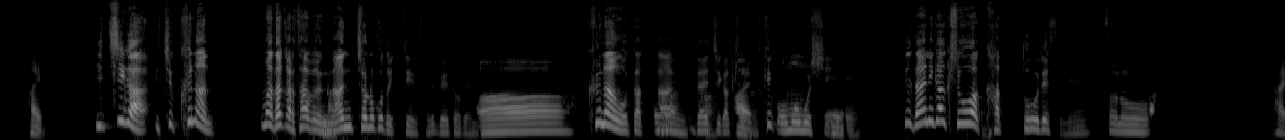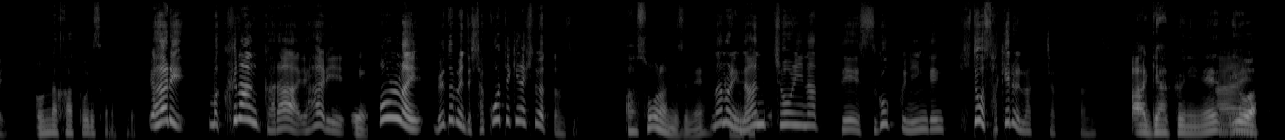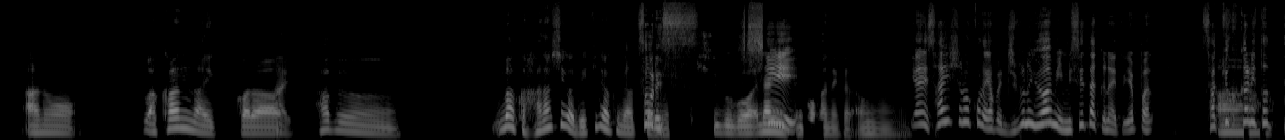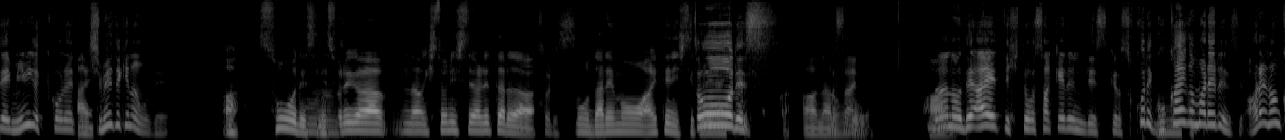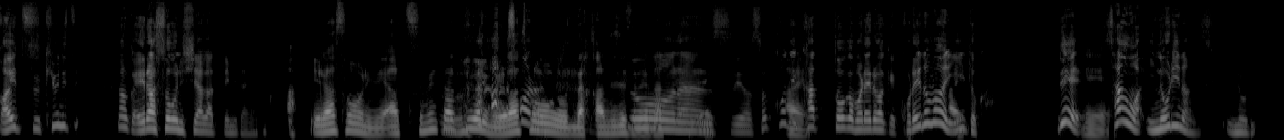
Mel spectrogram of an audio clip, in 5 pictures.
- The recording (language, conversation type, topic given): Japanese, podcast, 自分の人生を映画にするとしたら、主題歌は何ですか？
- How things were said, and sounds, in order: other noise; other background noise; unintelligible speech; laugh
